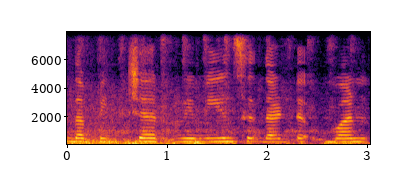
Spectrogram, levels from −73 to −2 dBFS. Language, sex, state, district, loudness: English, female, Andhra Pradesh, Sri Satya Sai, -15 LUFS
